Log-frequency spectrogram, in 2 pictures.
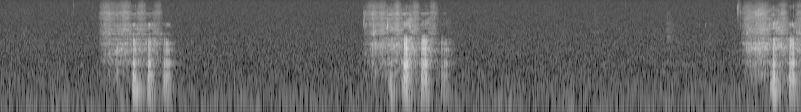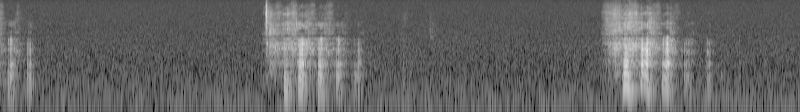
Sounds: human voice, laughter

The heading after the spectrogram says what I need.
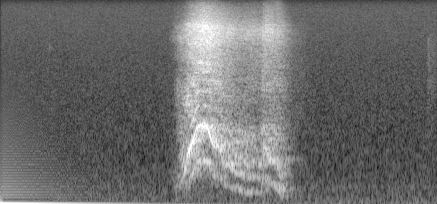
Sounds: zipper (clothing), home sounds

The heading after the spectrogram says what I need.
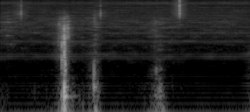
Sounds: drawer open or close, domestic sounds

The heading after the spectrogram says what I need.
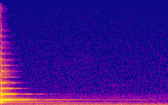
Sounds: music, musical instrument, bowed string instrument

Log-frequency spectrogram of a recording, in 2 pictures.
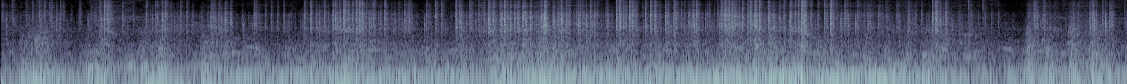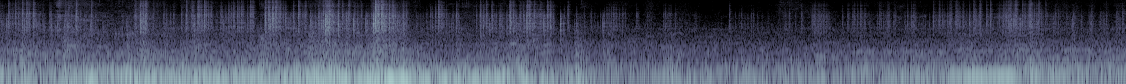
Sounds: vehicle

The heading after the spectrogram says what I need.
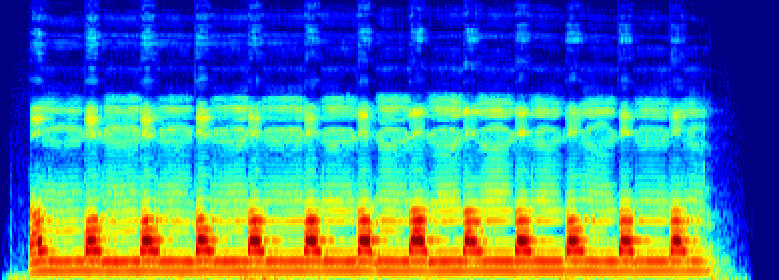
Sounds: human voice, singing

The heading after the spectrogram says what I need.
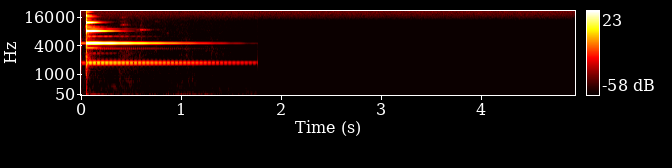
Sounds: vehicle, alarm, bicycle bell, bicycle, bell

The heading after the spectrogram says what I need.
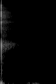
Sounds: finger snapping, hands

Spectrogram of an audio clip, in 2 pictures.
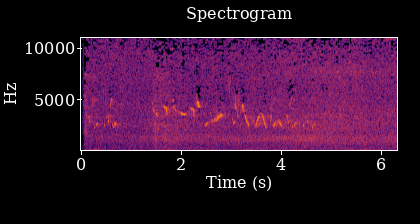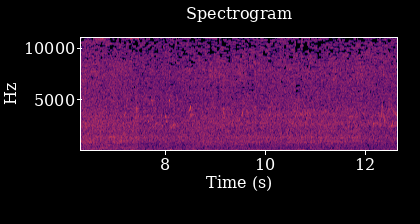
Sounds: bird, animal, tweet, wild animals, bird vocalization

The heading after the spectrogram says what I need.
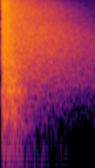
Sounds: gunfire, explosion

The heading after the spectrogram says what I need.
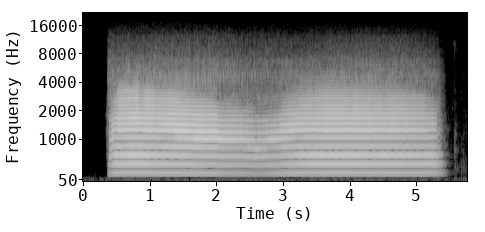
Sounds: music, brass instrument, musical instrument, trumpet

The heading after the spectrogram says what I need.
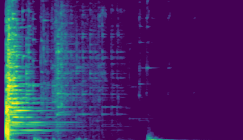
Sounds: shatter, glass, hammer, tools

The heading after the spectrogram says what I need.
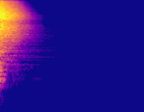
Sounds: percussion, drum, music, snare drum, musical instrument

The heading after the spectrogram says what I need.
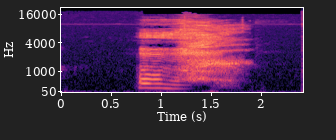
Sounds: human voice

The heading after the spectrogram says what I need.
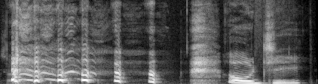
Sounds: giggle, laughter, human voice

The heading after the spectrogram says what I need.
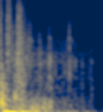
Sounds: explosion, gunshot

